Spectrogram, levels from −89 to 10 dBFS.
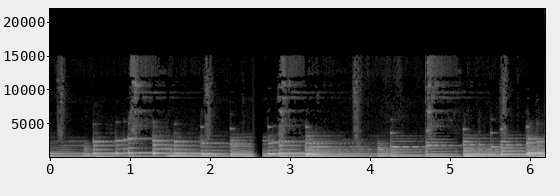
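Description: At 2.53 s there is a burst of packet loss lasting until 2.68 s. Several packets never arrived in time. The receiver stretched the last sound for about 124 ms, fading it, then briefly fell silent. About 120 ms of audio is skipped.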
